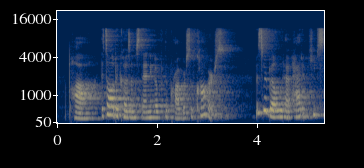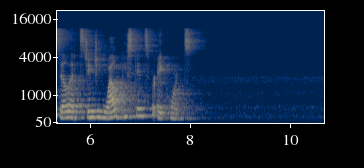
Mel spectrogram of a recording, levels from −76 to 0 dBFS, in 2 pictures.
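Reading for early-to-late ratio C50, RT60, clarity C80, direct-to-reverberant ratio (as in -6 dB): 6.5 dB, 1.4 s, 8.0 dB, 4.0 dB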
